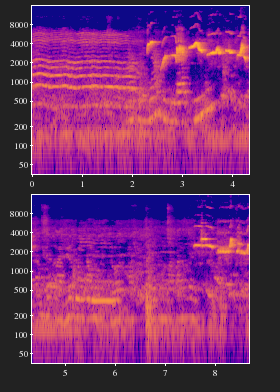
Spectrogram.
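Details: A prized caged white-rumped shama sings a burst of loud, rapidly varied whistles and chattering notes, following a steady tonal hum with stacked overtones; another short whistled phrase closes the recording.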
